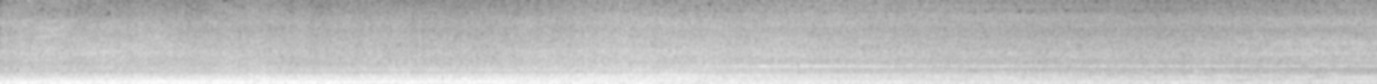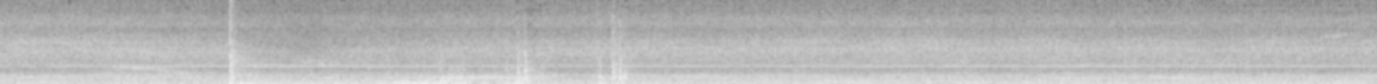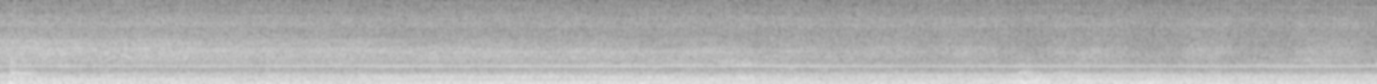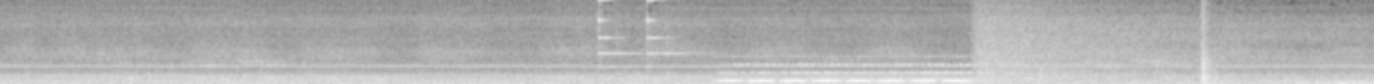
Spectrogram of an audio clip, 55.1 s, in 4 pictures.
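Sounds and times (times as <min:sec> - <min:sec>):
electric train running noise: 0:38.3 - 0:55.0
high held tones: 0:47.3 - 0:51.3.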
